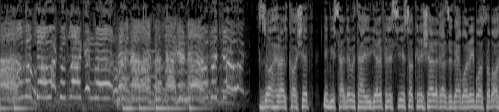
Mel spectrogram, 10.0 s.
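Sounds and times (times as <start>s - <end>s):
chant-like calls: 0.0s - 5.0s
large crowd celebrating outdoors, shouting and cheering: 0.0s - 5.0s
speech: 0.4s - 9.9s.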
